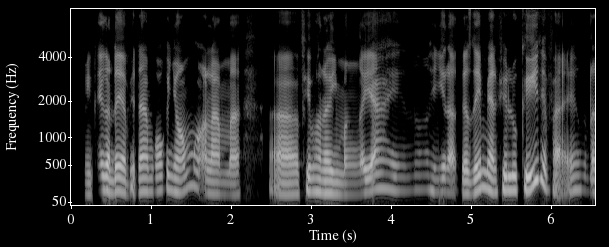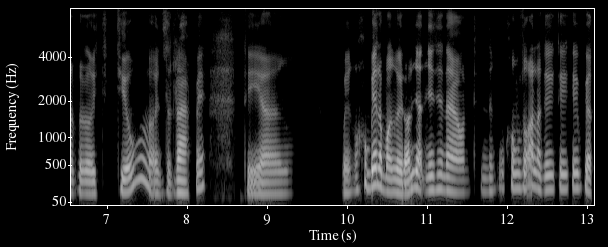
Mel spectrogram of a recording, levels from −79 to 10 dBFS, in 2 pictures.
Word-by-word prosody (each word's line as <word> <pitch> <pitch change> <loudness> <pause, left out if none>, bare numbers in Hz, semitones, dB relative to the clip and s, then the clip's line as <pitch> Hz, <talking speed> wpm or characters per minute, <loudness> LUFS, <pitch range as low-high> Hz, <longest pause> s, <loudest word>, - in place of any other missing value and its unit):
Mình 125 0 -8
thấy 170 - +1
gần 165 -3 +5
đây 160 +1 +5
ở 150 - +4
Việt - - -5
Nam 155 0 +2
có 165 +1 -1
cái 180 - -3
nhóm 155 +1 +1
họ 195 - -1
làm, 135 -2 +1
à, 125 +1 +1 0.3
ờ, 125 +1 +2
phim 160 -1 0
hoạt 155 -2 +1
hình 135 -2 +3
bằng 125 0 -6
AI, 170 +2 0 0.2
nó 175 0 -19
hình 160 -3 -10
như 160 - -2
là, - - +1
kiểu, 140 0 +2
"Dế 155 +6 +4
Mèn 165 -7 +3
Phiêu 170 +1 +2
Lưu 170 0 +4
Ký" 175 +12 +6
thì 245 - +2
phải, 170 -2 -2 0.2
đợt 145 - -2
vừa 140 - -2
rồi 135 0 0
ch 135 - -26
chiếu 155 - 0
ở 135 0 -2
r 135 - -11
rạp 140 -2 +3
ấy, 190 +3 -3 0.5
thì, - - -3
à, 130 0 0 0.8
mình 145 - -5
cũng 170 - -11
không - - -5
biết 225 - +7
là 215 - +4
mọi 155 -5 +1
người 140 -2 +3
đón 135 +8 +3
nhận 200 -5 +2
như 170 +1 0
thế 180 0 -3
nào, 150 -3 +1
t - - -26
nó 160 0 -12
cũng 190 - -14
không 190 -1 -4
rõ 195 - +1
là 185 -3 -1
cái 175 +1 -2
cái 180 -1 -5
cái 190 -1 -2
việc 155 - -1
160 Hz, 295 wpm, -21 LUFS, 140-180 Hz, 0.8 s, biết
